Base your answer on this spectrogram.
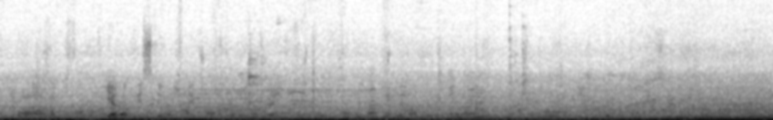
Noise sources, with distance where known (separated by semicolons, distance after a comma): person or small group talking, near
